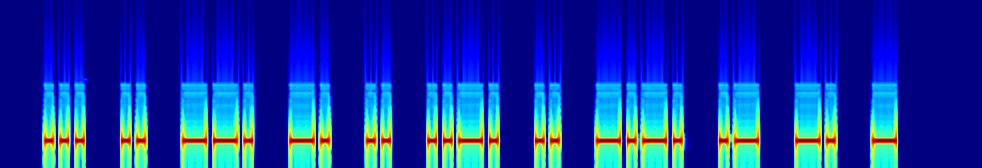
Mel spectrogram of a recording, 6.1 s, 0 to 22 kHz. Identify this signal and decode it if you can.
Morse code, heard as a keyed tone, about 25 wpm, spaced as for 20 wpm, 550 Hz. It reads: SIGNIFICANT
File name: podcast / News headlines-1x-25x20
